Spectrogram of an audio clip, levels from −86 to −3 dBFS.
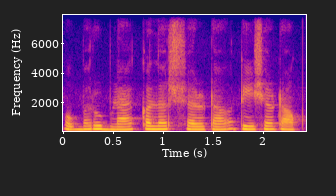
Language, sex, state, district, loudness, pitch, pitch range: Kannada, female, Karnataka, Bangalore, -16 LUFS, 205 Hz, 190-210 Hz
